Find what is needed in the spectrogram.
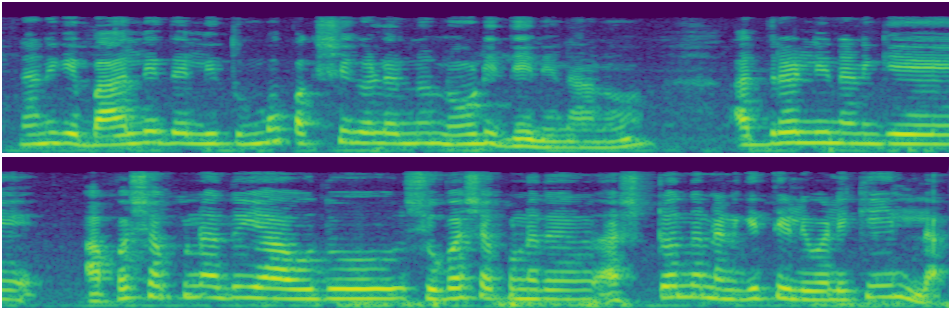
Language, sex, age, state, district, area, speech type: Kannada, female, 60+, Karnataka, Udupi, rural, spontaneous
